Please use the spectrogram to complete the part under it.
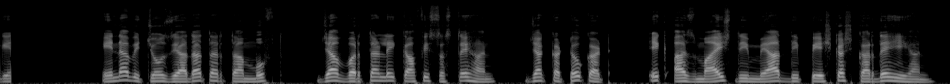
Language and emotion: Punjabi, neutral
